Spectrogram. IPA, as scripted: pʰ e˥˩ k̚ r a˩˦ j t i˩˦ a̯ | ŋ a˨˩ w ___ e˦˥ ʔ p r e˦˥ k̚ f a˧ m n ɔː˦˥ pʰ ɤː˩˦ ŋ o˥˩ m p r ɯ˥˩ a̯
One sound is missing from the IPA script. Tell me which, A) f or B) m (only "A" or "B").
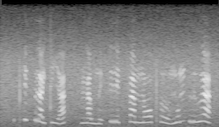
B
